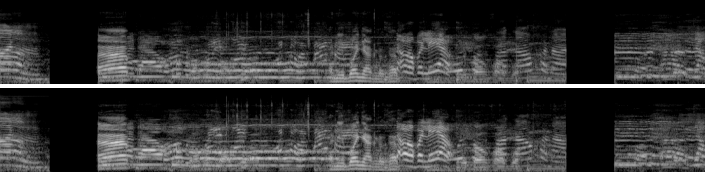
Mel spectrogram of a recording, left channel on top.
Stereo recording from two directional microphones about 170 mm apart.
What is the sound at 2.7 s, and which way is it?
Speech, centre (ahead or behind).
